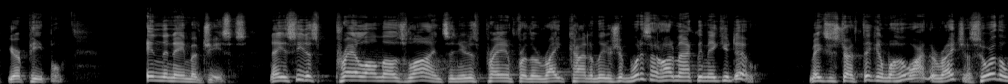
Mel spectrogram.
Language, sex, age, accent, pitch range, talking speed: English, male, 50-69, American, 155-235 Hz, 275 wpm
